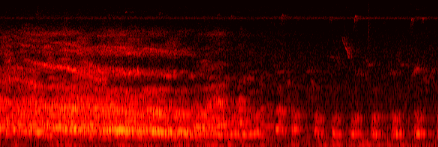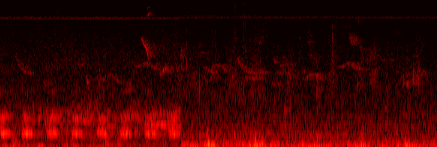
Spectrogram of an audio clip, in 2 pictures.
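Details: Wild howler monkeys, a large troop gathered in a tree in Guanacaste, give a harsh, throaty roar that fades into a rapid, regular series of short guttural grunts, then stop, leaving soft chirps and background hum.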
